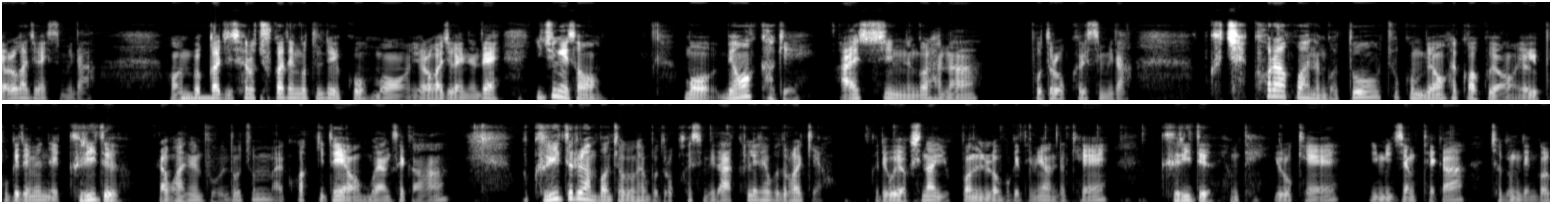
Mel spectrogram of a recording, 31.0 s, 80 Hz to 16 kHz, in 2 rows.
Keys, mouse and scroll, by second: 22.4 click, 24.0-24.3 alt+drag, 25.4 6, 26.3 alt+middle click, 26.7-27.3 alt+drag.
